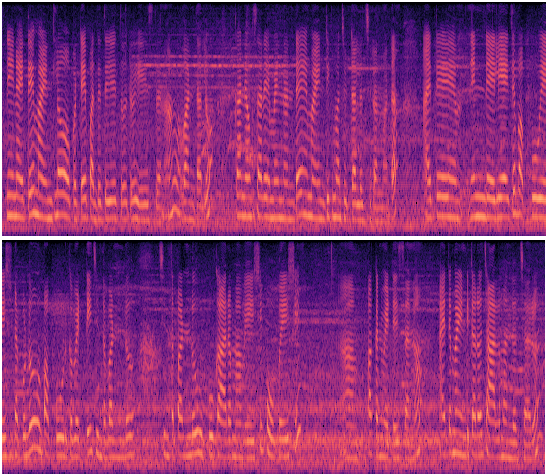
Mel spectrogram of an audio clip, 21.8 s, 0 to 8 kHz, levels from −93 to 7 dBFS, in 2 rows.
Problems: none marked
